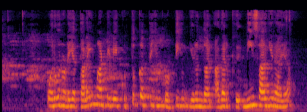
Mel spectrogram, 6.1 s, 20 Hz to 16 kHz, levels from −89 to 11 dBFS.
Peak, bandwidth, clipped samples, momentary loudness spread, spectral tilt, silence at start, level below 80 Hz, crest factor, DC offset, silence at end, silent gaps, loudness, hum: -2 dBFS; 11.5 kHz; under 0.1%; 14 LU; -5 dB/octave; 0.05 s; -52 dBFS; 16 dB; under 0.1%; 0.3 s; none; -18 LUFS; none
